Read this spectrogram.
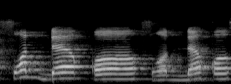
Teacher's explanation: shadnya kental dan dalnya memiliki tashdid. Dal biasa teksturnya encer, "shodqo", sedangkan qaf teksturnya kental. · Fala, lanya mad, tobi dibaca 2 harakat, sodako, sodnya tebal, dalnya tasdid, dal biasa tipis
